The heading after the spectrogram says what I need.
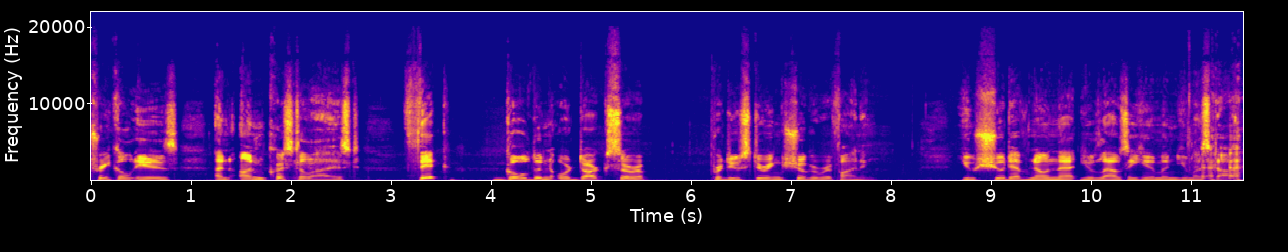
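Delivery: put-on menacing artificial-intelligence voice. Reading out what an ai said about treacle: imitating an ai. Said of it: "And here's what A I said".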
